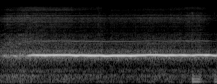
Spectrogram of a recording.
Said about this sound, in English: went straight over to the stove and pulled off the kettle that was whistling quietly in the corner.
